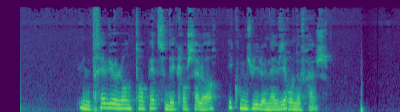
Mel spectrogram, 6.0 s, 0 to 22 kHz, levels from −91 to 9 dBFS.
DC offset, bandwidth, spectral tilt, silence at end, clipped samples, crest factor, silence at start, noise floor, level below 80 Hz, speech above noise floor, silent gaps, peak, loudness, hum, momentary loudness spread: under 0.1%; 17 kHz; -6.5 dB/octave; 0.55 s; under 0.1%; 14 dB; 1.2 s; -59 dBFS; -40 dBFS; 45 dB; none; -2 dBFS; -15 LUFS; none; 14 LU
